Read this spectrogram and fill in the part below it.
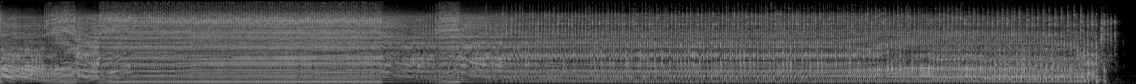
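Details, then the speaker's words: Homelite XL-2 chainsaw after clutch and carburetor work: screams at high revs, surging and dipping instead of settling, running lean. Owner says a crankshaft seal is leaking air. "Oh boy, folks. You know what that means. We have a leak somewhere. One of the crank seals is leaking."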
